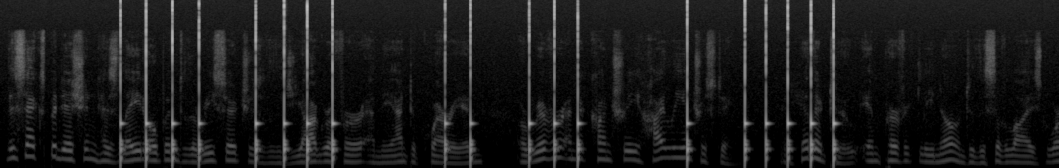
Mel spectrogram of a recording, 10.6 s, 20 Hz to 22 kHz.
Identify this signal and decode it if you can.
Tap code, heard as knocks on wood, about 4 knocks a second, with speech in English. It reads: THE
